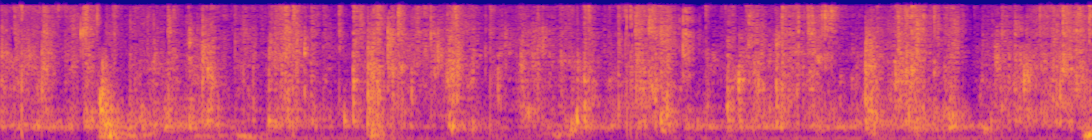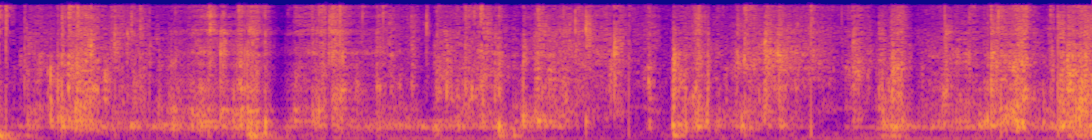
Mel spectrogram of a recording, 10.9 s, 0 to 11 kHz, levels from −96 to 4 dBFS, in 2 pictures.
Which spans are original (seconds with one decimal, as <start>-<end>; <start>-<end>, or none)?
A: 0.0-6.3; 7.4-10.9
